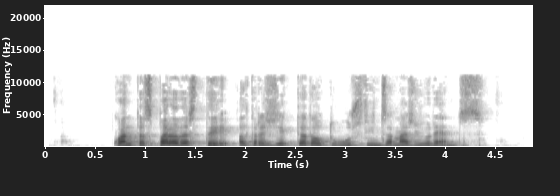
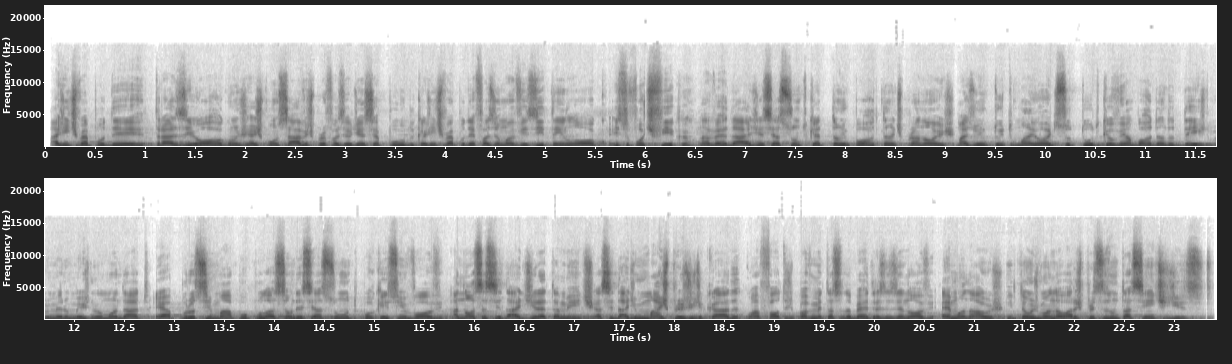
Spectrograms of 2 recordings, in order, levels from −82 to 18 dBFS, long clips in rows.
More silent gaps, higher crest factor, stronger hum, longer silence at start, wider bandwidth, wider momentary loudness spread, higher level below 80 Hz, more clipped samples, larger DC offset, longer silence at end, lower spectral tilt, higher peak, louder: neither; first, 20 dB vs 12 dB; neither; first, 0.7 s vs 0.05 s; second, 11.5 kHz vs 16 kHz; first, 12 LU vs 3 LU; second, -68 dBFS vs -56 dBFS; neither; neither; first, 0.55 s vs 0.05 s; about the same, -4.5 dB/octave vs -5 dB/octave; about the same, -2 dBFS vs -2 dBFS; second, -22 LUFS vs -16 LUFS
